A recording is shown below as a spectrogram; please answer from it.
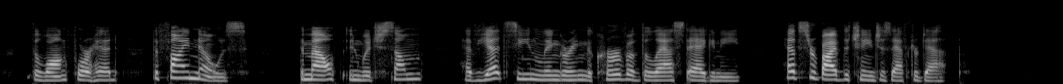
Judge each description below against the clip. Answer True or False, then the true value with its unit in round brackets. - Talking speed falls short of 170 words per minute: True (150 wpm)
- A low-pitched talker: False (210 Hz)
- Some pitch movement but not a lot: True (3.7 semitones)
